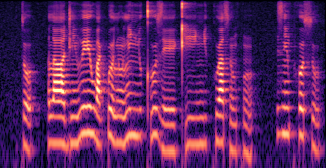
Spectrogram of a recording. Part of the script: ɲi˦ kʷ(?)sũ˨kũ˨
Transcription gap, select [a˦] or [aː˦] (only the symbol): a˦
